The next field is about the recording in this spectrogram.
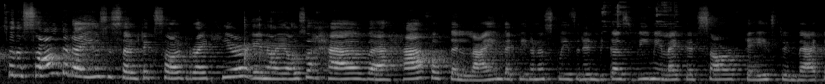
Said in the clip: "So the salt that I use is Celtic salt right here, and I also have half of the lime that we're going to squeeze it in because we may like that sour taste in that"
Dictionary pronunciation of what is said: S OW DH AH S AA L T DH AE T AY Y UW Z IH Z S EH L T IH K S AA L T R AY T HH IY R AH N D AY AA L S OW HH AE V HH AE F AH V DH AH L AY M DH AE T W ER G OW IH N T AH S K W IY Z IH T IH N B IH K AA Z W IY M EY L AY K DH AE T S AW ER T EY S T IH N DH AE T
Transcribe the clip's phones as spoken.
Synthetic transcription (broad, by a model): S OW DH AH S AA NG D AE T AY Y UW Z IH S EH L T IH K S AA L T R AY T HH IY R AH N AY AA L S OW HH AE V HH AE F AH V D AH L AY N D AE T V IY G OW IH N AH S K W IY Z IH T IH N B IH K AA Z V IY M EY L AY K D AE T S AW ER T EY S T IH N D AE T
